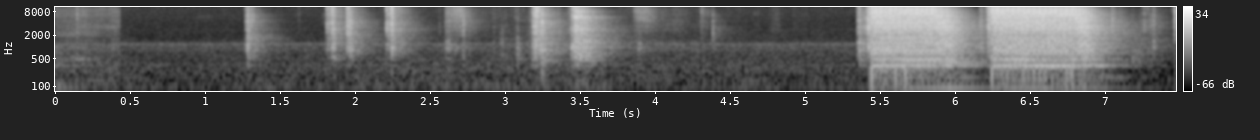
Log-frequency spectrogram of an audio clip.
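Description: CO2-powered Thompson M1A1 replica air gun firing on full auto: a few short, separate pops, then two loud bursts of about a second each, back to back near the end.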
